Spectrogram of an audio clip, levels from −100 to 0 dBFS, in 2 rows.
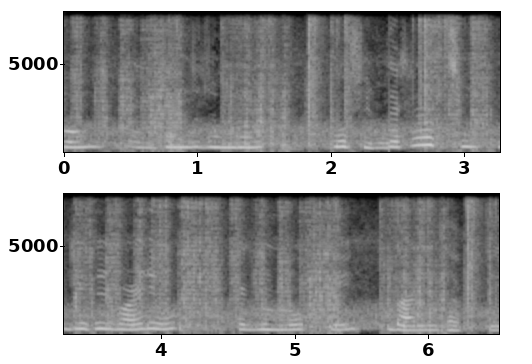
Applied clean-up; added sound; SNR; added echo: none; Tools; 6 dB; none.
